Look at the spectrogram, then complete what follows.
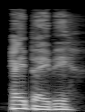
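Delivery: lightly mimicked come-on, dropped low; flirty developer. Developers courting a streamer for their new game, lightly flirty. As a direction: greet them in a low, lightly smooth voice. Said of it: "and they said".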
